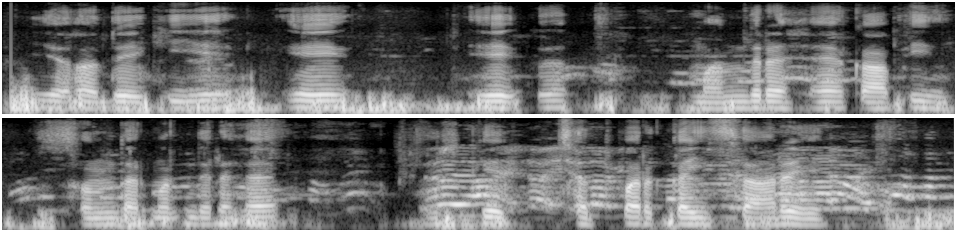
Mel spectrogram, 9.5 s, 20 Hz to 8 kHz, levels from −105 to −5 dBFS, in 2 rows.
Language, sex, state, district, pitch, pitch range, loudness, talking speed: Hindi, male, Uttar Pradesh, Hamirpur, 130 Hz, 125-135 Hz, -21 LUFS, 95 wpm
